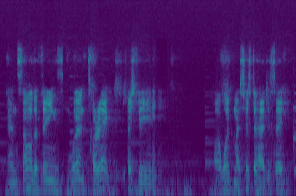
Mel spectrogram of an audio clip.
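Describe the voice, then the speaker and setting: A man with a medium-pitched voice talks over music playing in the background. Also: ordinary pitch variation, moderate pace. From Kenya. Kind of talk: interview answer.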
